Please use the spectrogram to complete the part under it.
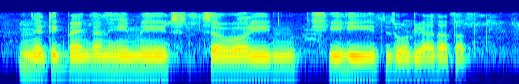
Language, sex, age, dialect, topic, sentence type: Marathi, male, 18-24, Standard Marathi, banking, statement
